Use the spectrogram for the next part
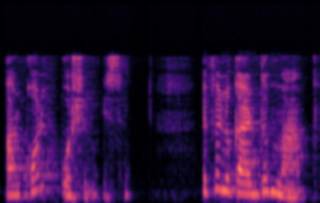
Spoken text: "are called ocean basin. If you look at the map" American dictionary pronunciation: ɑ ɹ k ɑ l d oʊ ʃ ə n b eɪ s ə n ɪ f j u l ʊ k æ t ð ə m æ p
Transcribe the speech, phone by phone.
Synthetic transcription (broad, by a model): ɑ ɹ k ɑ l oʊ ʃ ə n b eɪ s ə ɪ f j u l ʊ k æ t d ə m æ p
